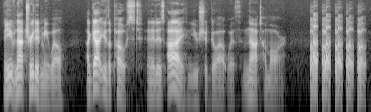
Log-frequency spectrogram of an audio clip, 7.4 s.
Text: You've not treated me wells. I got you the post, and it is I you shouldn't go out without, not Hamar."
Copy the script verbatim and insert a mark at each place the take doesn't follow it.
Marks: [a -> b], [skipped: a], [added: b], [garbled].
You've not treated me [wells. -> well] I got you the post, and it is I you [shouldn't -> should] go out [without, -> with] not Hamar."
